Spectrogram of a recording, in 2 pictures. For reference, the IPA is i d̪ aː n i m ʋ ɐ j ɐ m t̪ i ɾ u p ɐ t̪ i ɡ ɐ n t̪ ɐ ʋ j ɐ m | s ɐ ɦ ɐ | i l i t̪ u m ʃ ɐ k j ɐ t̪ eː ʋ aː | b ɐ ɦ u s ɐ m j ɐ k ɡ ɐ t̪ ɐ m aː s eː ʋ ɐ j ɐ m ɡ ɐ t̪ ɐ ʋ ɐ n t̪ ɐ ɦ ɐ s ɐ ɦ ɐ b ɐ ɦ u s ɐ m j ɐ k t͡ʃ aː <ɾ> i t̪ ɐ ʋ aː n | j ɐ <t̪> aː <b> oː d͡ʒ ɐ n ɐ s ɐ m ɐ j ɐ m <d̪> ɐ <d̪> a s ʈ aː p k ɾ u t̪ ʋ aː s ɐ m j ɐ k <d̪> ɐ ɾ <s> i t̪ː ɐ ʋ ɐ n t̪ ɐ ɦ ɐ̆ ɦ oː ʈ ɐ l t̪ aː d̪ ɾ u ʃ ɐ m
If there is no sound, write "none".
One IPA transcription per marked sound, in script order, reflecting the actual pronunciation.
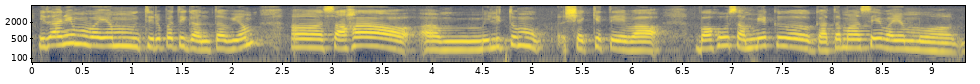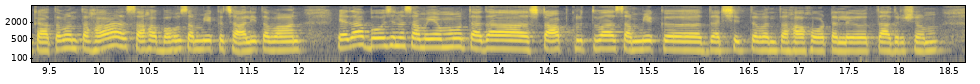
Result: l, d̪, b, t̪, d̪, d̪, ʃ

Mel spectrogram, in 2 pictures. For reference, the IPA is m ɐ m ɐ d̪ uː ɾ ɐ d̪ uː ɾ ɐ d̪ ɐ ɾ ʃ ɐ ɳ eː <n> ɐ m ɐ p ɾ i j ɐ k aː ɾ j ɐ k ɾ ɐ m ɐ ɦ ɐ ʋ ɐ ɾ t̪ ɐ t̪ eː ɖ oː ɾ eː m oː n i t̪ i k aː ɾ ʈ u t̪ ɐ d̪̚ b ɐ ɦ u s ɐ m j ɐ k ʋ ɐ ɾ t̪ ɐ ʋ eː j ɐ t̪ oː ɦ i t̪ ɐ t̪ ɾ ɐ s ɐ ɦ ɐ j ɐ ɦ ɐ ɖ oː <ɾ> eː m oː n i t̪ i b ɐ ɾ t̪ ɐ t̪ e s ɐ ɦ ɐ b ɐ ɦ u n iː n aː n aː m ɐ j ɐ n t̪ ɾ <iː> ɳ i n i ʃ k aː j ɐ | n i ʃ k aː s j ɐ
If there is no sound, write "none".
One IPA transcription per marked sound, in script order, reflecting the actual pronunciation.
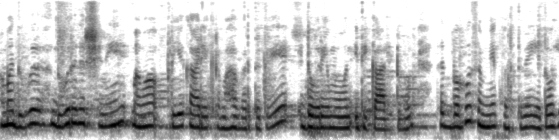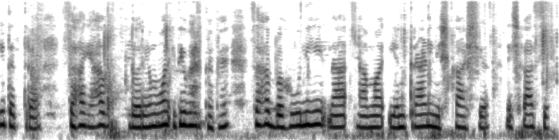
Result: m, ɾ, aː

